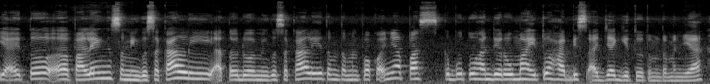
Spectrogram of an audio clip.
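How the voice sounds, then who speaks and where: A woman talks at a very fast pace with hardly any pauses, her fairly high pitch showing ordinary variation. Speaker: vlogger. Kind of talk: voice-over vlog narration. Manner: casual, chatty with filler.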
